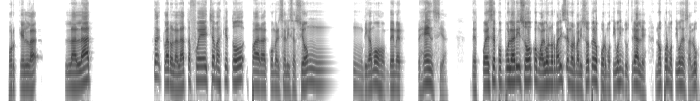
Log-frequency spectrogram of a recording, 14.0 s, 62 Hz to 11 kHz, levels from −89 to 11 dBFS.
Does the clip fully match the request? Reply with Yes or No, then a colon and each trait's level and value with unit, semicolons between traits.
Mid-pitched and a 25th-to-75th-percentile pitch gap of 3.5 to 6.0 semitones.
Yes: medium, 145 Hz; average, 4.1 semitones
